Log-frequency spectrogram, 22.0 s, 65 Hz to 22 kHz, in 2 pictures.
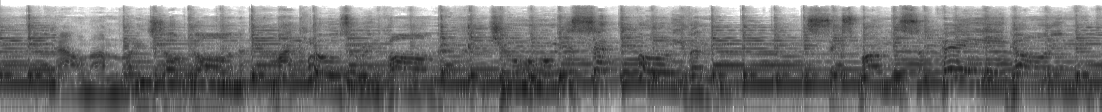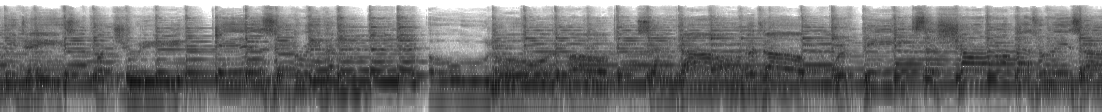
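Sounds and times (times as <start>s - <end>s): man singing: 0.0s - 22.0s
mandolin strummed and picked: 0.0s - 22.0s.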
